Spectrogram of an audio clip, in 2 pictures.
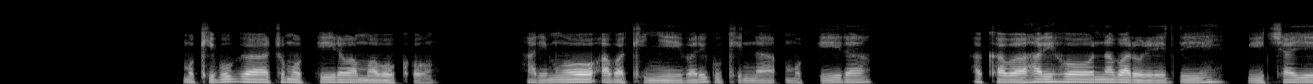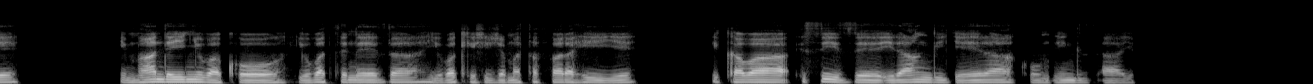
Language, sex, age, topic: Rundi, male, 36-49, education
